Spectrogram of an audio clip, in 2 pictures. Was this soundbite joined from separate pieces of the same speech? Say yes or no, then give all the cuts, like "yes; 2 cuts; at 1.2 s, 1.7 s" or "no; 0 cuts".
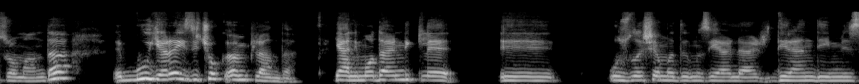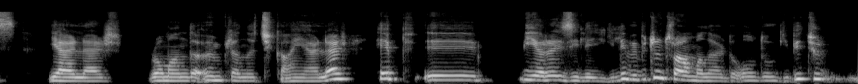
no; 0 cuts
